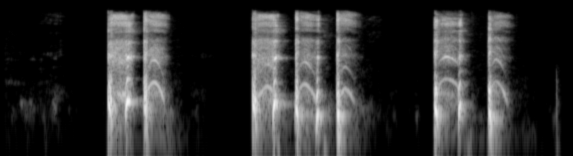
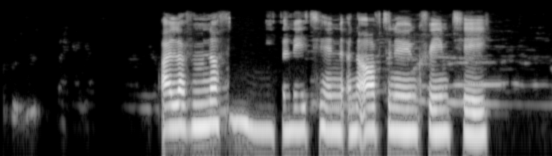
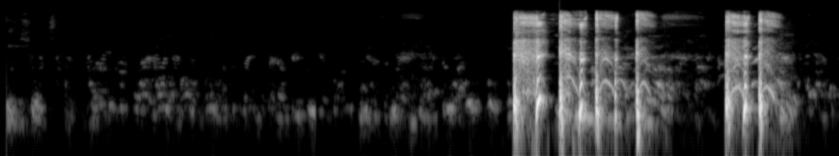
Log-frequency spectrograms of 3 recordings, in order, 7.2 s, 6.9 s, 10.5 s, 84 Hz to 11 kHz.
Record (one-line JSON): {"three_cough_length": "7.2 s", "three_cough_amplitude": 32588, "three_cough_signal_mean_std_ratio": 0.33, "exhalation_length": "6.9 s", "exhalation_amplitude": 32678, "exhalation_signal_mean_std_ratio": 0.61, "cough_length": "10.5 s", "cough_amplitude": 32768, "cough_signal_mean_std_ratio": 0.25, "survey_phase": "beta (2021-08-13 to 2022-03-07)", "age": "45-64", "gender": "Female", "wearing_mask": "No", "symptom_none": true, "smoker_status": "Ex-smoker", "respiratory_condition_asthma": false, "respiratory_condition_other": false, "recruitment_source": "Test and Trace", "submission_delay": "-3 days", "covid_test_result": "Negative", "covid_test_method": "LFT"}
